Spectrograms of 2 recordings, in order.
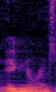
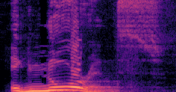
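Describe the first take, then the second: First: It is said the usual way, 'ignore' not heard. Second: It is said so that 'ignore' is clearly heard. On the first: The link to ignoring something is lost. "because of the way it's pronounced" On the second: It means you are ignoring something. "Then people will hear the word ignore in it"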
